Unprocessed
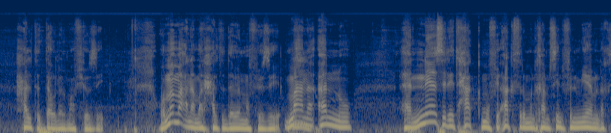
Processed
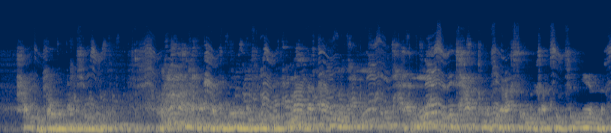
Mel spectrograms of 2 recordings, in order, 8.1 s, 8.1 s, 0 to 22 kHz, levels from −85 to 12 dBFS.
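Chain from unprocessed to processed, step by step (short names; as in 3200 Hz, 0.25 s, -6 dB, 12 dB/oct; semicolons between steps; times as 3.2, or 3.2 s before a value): HPF 76 Hz; spectral gate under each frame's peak -30 dB strong; thirty-one-band EQ 160 Hz -9 dB, 250 Hz -5 dB, 630 Hz +8 dB, 1600 Hz -5 dB, 5000 Hz +8 dB; limiter -22.5 dBFS, peak gain reduction 10 dB; echoes that change speed 0.393 s, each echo +4 st, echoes 3, each echo -6 dB; tape spacing loss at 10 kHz 28 dB; reverb RT60 1.0 s, pre-delay 13 ms, DRR 2.5 dB; record warp 78 rpm, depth 160 cents; gain +3.5 dB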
